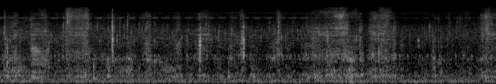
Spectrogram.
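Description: Close-up eating sounds of two people chewing roast chicken with their mouths open: wet, irregular clicks and lip smacks.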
